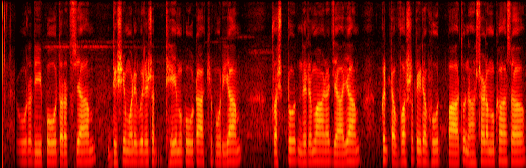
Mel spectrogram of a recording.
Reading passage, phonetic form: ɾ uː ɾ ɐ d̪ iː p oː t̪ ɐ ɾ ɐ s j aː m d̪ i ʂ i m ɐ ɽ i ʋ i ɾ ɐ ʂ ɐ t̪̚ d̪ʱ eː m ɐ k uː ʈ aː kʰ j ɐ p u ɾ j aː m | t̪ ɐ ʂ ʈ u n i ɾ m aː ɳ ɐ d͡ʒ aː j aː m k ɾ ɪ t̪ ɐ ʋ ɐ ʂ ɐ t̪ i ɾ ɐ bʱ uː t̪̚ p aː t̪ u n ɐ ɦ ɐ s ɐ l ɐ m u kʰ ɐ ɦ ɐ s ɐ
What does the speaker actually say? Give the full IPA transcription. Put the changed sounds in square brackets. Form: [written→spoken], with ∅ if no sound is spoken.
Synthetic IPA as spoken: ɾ uː ɾ ɐ d̪ iː p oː t̪ ɐ ɾ ɐ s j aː m d̪ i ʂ i m ɐ ɽ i ʋ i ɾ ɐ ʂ ɐ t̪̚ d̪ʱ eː m ɐ k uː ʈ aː kʰ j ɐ p u ɾ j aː m | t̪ ɐ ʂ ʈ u n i ɾ m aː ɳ ɐ d͡ʒ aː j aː m k ɾ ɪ t̪ ɐ ʋ ɐ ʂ ɐ t̪ i ɾ ɐ bʱ uː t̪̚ p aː t̪ u n ɐ ɦ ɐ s ɐ [l→ɽ] ɐ m u kʰ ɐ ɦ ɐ s ɐ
